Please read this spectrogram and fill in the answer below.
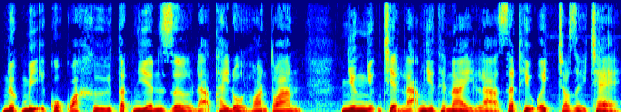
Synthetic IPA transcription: nɨ˦˥ək̚mḭ˧˥ku˧˩əkwaː˧xɨ˨˦t̪ə˦˥t̚ɲi˧ənzəː˨˩ɗa̰ː˧˥t̪ʰa˧jɗo˧˩jɦwaː˨˩nt̪waː˨˩n | ɲɨ˧ŋɲɨ̰˧˥ŋt͡ɕi˧˩ənla̰ː˧˥mɲɨ˧t̪ʰe˨˦na˨˩jlaː˨˩zə˦˥t̚hḭ˧˥wʔi˦˥k̟̚t͡ɕɔ˧zəː˨˦jt͡ɕɛ˧˩

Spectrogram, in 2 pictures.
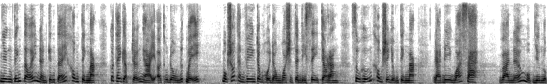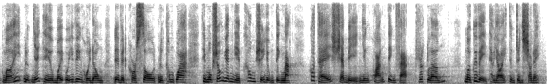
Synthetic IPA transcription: ɲɨ˧ŋt̪i˨˦əŋt̪əː˨˦jne˨˩nkï˧ŋ̟t̪e˨˦xə˧wŋ͡mt̪i˨˩ənma˨˩t̚kɔ˨˦t̪ʰe˧˩ɣa˨˩p̚t͡ɕəː˧˩ŋa̰ː˧˨jʔəː˧˩t̪ʰu˧˩˦ɗo˧nɨ˦˥ək̚mḭ˧˥ | mo˨˩t̚so˨˦t̪ʰa˨˩ŋ̟vi˧ənt͡ɕɔ˧wŋ͡mɦo̰˧˨jɗə˨˩wŋ͡mwaː˧si˧ŋt̪ə˧nɗi˧si˧t͡ɕɔ˧za˨˩ŋsu˧ɦɨ˨˦əŋxə˧wŋ͡msɨ̰˧˩zʊ̰˧˨ŋ͡mt̪i˨˩ənma˨˩t̚ | ɗa̰ː˧˥ɗi˧kwaː˨˦saː˧ | vaː˨˩ne˨˦wmo˨˩t̚zɨ̰˧˨lwə˨˩t̚məː˨˦jɗɨ˨˩ək̚zəː˨˦jt̪ʰḭ˧˨əwɓəː˧˩jʔwi˧˩vi˧ənɦo̰˧˨jɗə˨˩wŋ͡mɗe˧vi˨˩t̚kʰɔ˧so˧ɗɨ˨˩ək̚t̪ʰə˧wŋ͡mkwaː˧t̪ʰi˨˩mo˨˩t̚so˨˦zwa˧jŋ̟ŋi˨˩əp̚xə˧wŋ͡msɨ̰˧˩zʊ̰˧˨ŋ͡mt̪i˨˩nma˨˩t̚ | kɔ˨˦t̪ʰe˧˩sɛ̰˧˥ɓḭ˧˨ɲɨ̰˧˥ŋxwaː˧˩nt̪i˨˩ənfaː˨˩t̚zə˦˥t̚ləː˨˦n | məː˨˩jkwi˨˦vḭ˧˨t̪ʰɛ˧wzɔ̰˧˥jt̪ɨ˨˩əŋt͡ɕï˨˩ŋ̟sa˧wɗə˧j

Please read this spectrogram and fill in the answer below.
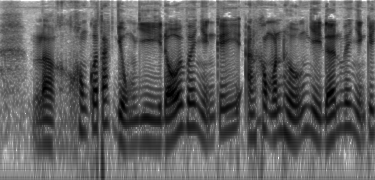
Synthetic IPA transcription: laː˨˩xə˧wŋ͡mkɔ˨˦t̪aː˦˥k̚zʊ̰˧˨ŋ͡mzi˨˩ɗo˨˦jvəː˨˦jɲɨ̰˧˥ŋkaː˨˦jʔa˧jŋ̟xə˧wŋ͡mʔŋhɨ˧˩əŋzi˨˩ɗe˨˦nvəː˨˦jɲɨ̰˧˥ŋkaː˨˦

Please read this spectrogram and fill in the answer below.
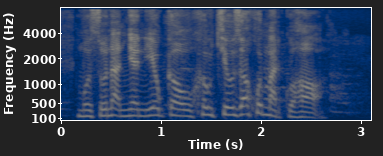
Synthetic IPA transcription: mo˨˩t̚so˨˦na̰ː˧˨nɲə˧nʔi˧əwkə˨˩wxə˧wŋ͡mt͡ɕi˧əwzɔ̰˧˥xwə˧nma˨˩t̚ku˧˩əɦɔ̰˧˨

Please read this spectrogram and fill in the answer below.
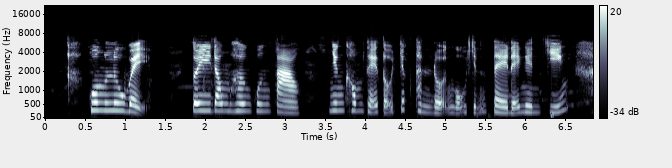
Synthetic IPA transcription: kwə˧nlu˧wɓḭ˧˨ | t̪wi˧ɗə˧wŋ͡mɦəː˧nkwə˧nt̪aː˨˩w | ɲɨ˧ŋxə˧wŋ͡mt̪ʰe˧˩t̪o˧˩t͡ɕɨ˦˥k̚t̪ʰa˨˩jŋ̟ɗo̰˧˨jŋṵ˧˥t͡ɕï˨˦ŋ̟t̪e˨˩ɗe˧˩ŋe˧nt͡ɕi˨˦ən

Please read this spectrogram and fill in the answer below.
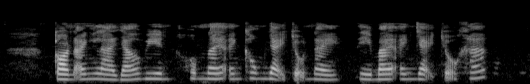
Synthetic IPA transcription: kɔ˨˩nʔa̰˧jŋ̟laː˨˩zaː˨˦wvi˧ənho˧mna˧jʔa˧jŋ̟xə˧wŋ͡mza̰˧˨jt͡ɕo̰˧˥na˨˩jt̪ʰi˨˩maː˧jʔa˧jŋ̟za̰˧˨jt͡ɕo̰˧˥xaː˦˥k̚

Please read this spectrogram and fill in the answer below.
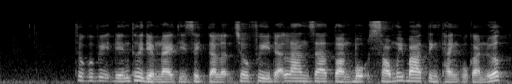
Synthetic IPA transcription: t̪ʰɨ˧əkwvḭ˧˨ɗe˨˦nt̪ʰəː˨˩jɗi˧˩əmna˨˩jt̪ʰi˨˩zi˨˩k̟̚t̪aː˧˩lə̰˧˨nt͡ɕə˧wfi˧ɗa̰ː˧˥laː˧nzaː˧t̪waː˨˩nɓo̰˧˨sa˨˦wmɨ˧əjɓaː˧t̪ï˨˩ŋ̟t̪ʰa˨˩jŋ̟ku˧˩əkaː˧˩nɨ˦˥ək̚

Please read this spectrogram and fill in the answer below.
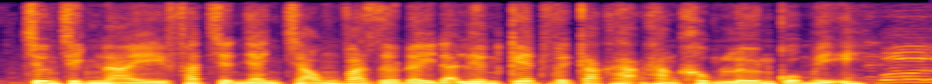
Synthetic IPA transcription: t͡ɕɨ˧əŋt͡ɕï˨˩ŋ̟na˨˩jfaː˦˥t̚t͡ɕi˧˩ənɲa˧jŋ̟t͡ɕɔ˨˦wŋ͡mvaː˨˩zəː˨˩ɗə˧jɗa̰ː˧˥li˧ənke˦˥t̚vəː˨˦jkaː˦˥k̚ha̰ː˧˨ŋɦaː˨˩ŋxə˧wŋ͡mləː˨˦nku˧˩əmḭ˧˥

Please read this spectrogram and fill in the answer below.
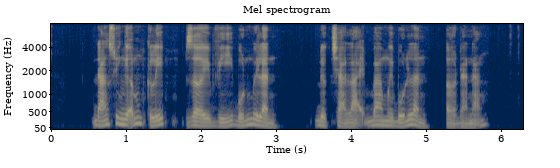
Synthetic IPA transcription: ɗaː˨˦ŋswi˧ŋḭ˧˥əmkli˦˥p̚zəː˨˩jvi˨˦ɓo˨˦nmɨ˧əjlə˨˩n | ɗɨ˨˩ək̚t͡ɕaː˧˩la̰ː˧˨jɓaː˧mɨ˧əjɓo˨˦nlə˨˩n | ʔəː˧˩ɗaː˨˩na̰˧˥ŋ

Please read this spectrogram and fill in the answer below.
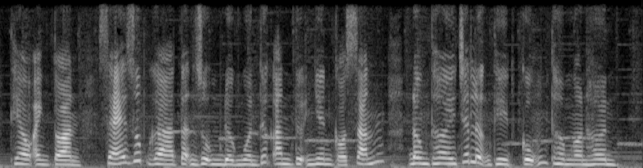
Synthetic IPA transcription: t̪ʰɛ˧wʔa˧jŋ̟t̪waː˨˩n | sɛ̰˧˥zu˦˥p̚ɣaː˨˩t̪ə̰˧˨nzʊ̰˧˨ŋ͡mɗɨ˨˩ək̚ŋu˨˩ənt̪ʰɨ˦˥ək̚ʔa˧jŋ̟t̪ɨ̰˧˨ɲi˧ənkɔ˨˦sa˧˥nɗə˨˩wŋ͡mt̪ʰəː˨˩jt͡ɕə˦˥t̚lɨ̰˧˨əŋt̪ʰi˨˩t̚kʊ̰˧˥ŋ͡mt̪ʰəː˧mŋɔ˧nɦəː˧n

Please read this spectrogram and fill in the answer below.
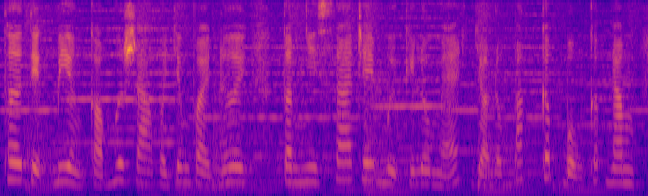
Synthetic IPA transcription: t̪ʰəː˨˩t̪i˨˦ət̚ɓi˨˩ənkɔ˨˦mɨ˧zaː˨˩wvaː˨˩zə˧wŋ͡mvaː˨˩jnəː˧j | t̪ə˨˩mɲi˨˩saː˧t͡ɕe˧nmɨ˨˩əjki˧lo˧mɛ˦˥t̚zɔ̰˨˦ɗə̰˧˨wŋ͡mɓa˦˥kːə˦˥p̚ɓo̰˨˦nkə˦˥p̚na˧m

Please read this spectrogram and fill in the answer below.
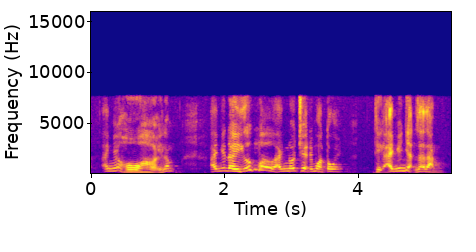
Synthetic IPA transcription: ʔa˧jŋ̟ʔaː˨˦jɦo˨˩ɦəː˧˩jla˨˦m | ʔa˧jŋ̟ʔaː˨˦jɗə˧˩jʔɨ˦˥ək̚məː˧ʔa˧jŋ̟nɔ˨˦jt͡ɕwḭ˧˨ənɗə˨˦wa˨˩nt̪o˧j | t̪ʰi˨˩ʔa˧jŋ̟ʔaː˨˦jɲə̰˧˨nzaː˧za˨˩ŋ

